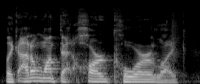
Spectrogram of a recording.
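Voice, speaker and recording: A man's voice: medium pitch, moderate pace, a bit bright. Joking, ranting man from Ohio. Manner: joking, ranting, laughs often. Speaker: podcast host. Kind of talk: casual chat.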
